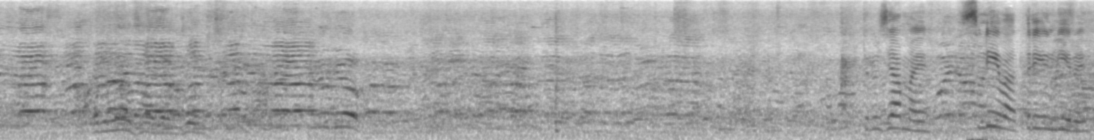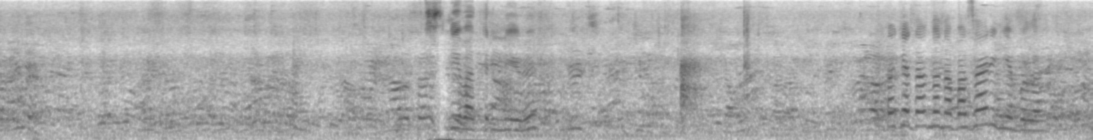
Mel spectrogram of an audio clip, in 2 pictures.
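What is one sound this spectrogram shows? A busy crowd of men and women chatters nearby.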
